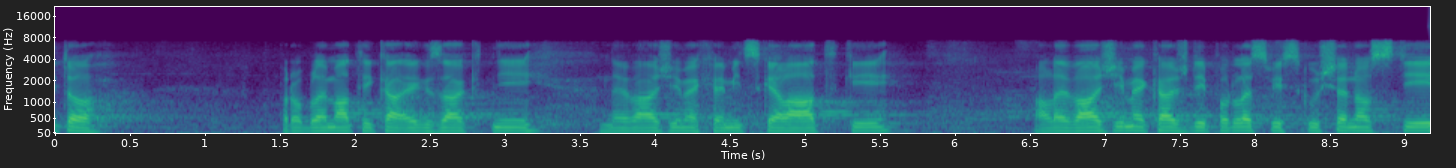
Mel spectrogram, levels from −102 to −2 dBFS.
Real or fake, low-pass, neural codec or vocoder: real; 7.2 kHz; none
